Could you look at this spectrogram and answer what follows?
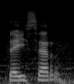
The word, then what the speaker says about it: Taser: sobre el tema de de las pistolas taser, o teaser, no sé bien cómo se dice, no, O taser. Taser. Taser. Yo, taser, sí.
